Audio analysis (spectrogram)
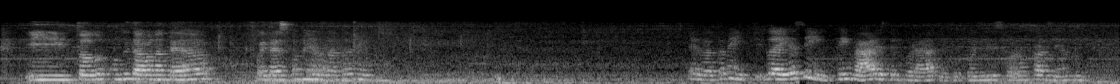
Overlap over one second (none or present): none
